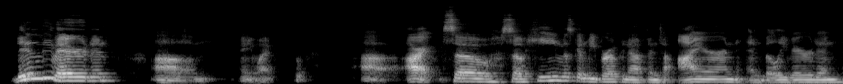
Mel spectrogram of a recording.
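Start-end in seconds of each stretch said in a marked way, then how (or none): 0.2-1.2 very high, very loud squeaky character voice. Pronouncing biliverdin as Billy Verdin in a Beaker voice. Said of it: "I always want to pronounce it like that, the Beaker".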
